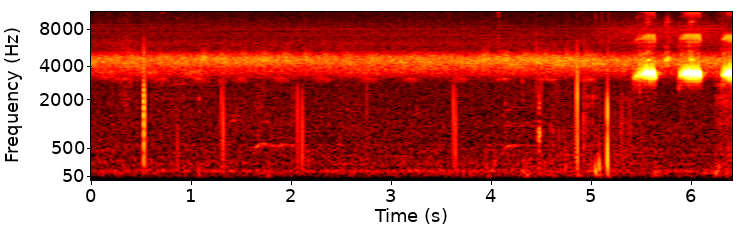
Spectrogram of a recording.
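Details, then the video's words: Crickets in the backyard of a hometown house, heard alongside a toad: a steady, continuous high-pitched trill runs throughout, with scattered clicks and a few louder, brighter chirps near the end. "두꺼비와 귀뚜라미 소리가 들린다."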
